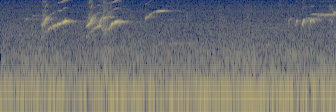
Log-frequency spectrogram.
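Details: Young canary, used to coax young canaries into singing, gives a few sharp high chirps and a thin whistled note, then a soft short trill, with low hum in the background.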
